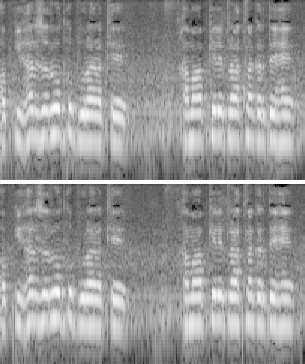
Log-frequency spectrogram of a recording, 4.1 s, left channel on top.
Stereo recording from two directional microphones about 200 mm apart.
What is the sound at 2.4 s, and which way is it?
A man's voice, 5° right (ahead or behind).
